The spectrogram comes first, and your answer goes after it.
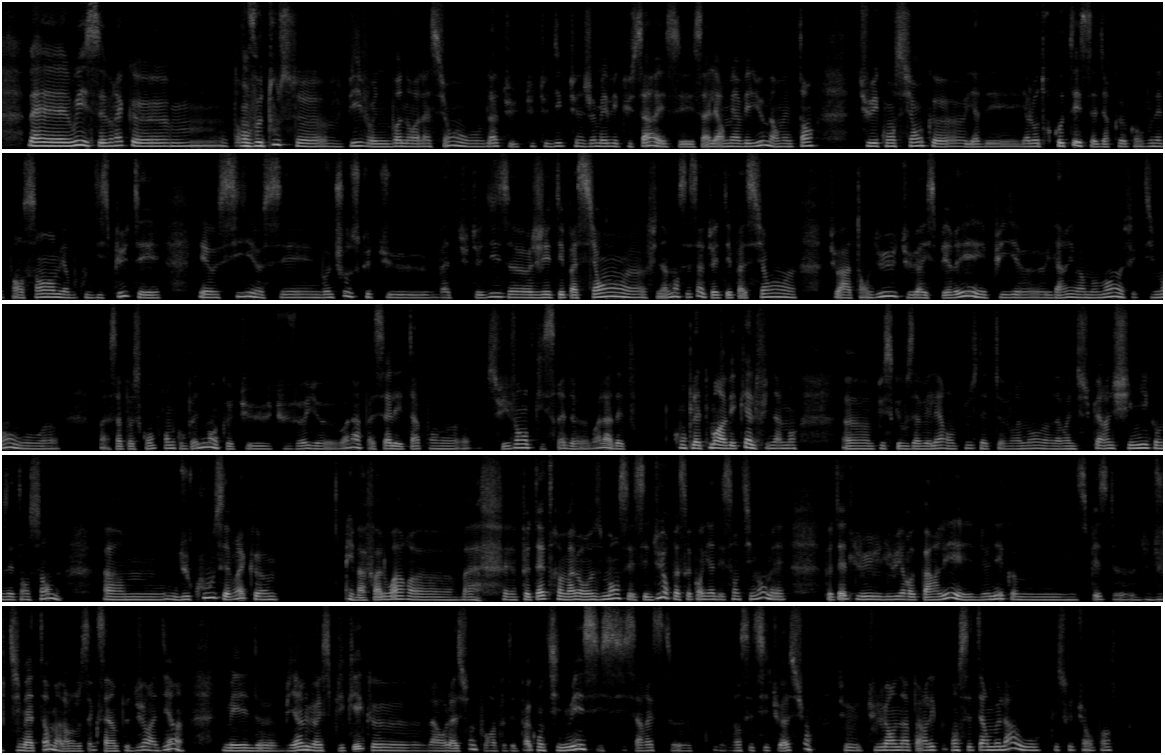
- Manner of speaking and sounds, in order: stressed: "complètement"; drawn out: "hem"; drawn out: "comme"
- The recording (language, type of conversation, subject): French, advice, Comment mettre fin à une relation de longue date ?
